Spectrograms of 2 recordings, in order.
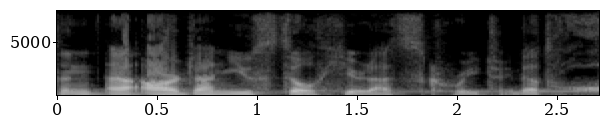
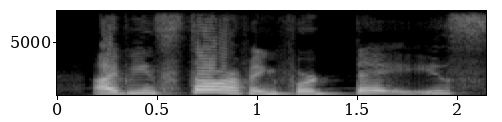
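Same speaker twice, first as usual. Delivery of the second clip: put-on high, young little girl's voice; 9 semitones higher than usual. In a role-play, a hungry visitor at the door pleads in a young girl's voice. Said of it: "you hear a young girl's voice as she says".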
